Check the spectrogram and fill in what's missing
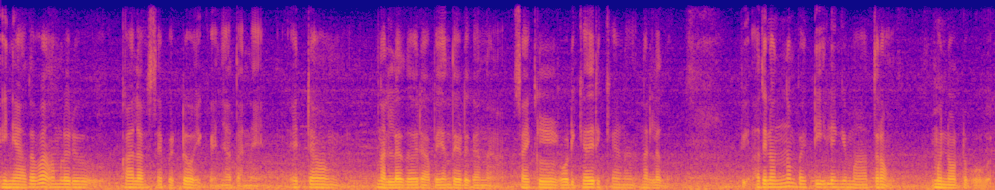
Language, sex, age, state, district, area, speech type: Malayalam, male, 30-45, Kerala, Palakkad, rural, spontaneous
